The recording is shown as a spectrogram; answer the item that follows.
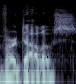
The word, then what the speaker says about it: Vardalos: Did I say it right, Vardalos?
